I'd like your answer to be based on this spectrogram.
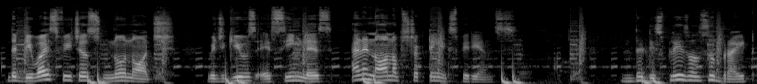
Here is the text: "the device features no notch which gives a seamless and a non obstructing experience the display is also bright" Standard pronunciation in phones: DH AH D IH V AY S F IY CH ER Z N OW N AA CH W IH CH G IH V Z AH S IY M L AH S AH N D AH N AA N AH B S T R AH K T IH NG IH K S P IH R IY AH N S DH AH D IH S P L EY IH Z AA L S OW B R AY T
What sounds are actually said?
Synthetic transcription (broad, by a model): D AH D IH V AY S F IY CH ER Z N OW N AA CH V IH CH G IH V Z AH S IY M L AH S AH N D AH N AA N AH B S T R AH K T IH NG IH K S P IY R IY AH N S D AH D IH S P L EY IH Z AA L S OW B R AY T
